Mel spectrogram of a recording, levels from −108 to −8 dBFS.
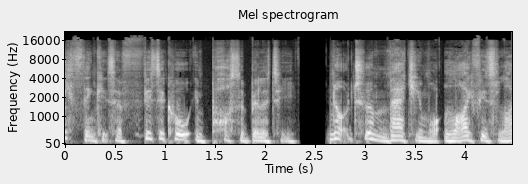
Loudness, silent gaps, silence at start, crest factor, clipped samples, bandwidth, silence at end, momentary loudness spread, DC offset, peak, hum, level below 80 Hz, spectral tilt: -18 LUFS; 2.36-2.61 s; 0 s; 16 dB; under 0.1%; 18 kHz; 0 s; 6 LU; under 0.1%; -2 dBFS; none; -44 dBFS; -4.5 dB/octave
